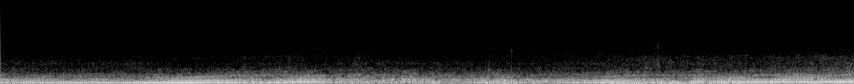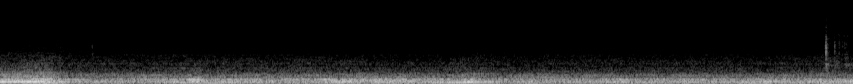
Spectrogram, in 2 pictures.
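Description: MINI Cooper S's 2.0-litre turbocharged four-cylinder (B48) engine heard from inside the cabin, revs climbing under acceleration twice, then the throttle is lifted about nine seconds in and the engine settles into a lower steady drone with road rumble. A single sharp click comes near the end.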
